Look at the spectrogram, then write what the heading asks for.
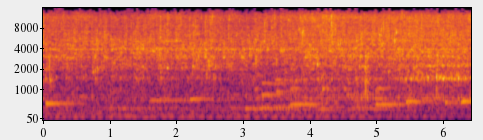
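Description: Hot oil sizzling steadily around a coated piece of chicken shallow-frying in a stainless steel pot. Light background music plays over it.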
